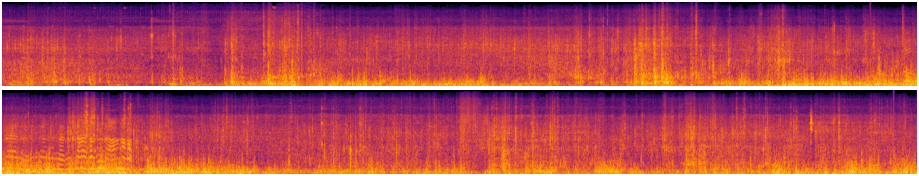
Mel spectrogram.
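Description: Mountain bike descending rough singletrack: tyres rumbling over dirt, roots and stones, with the bike rattling and knocking over the bumps.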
